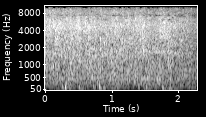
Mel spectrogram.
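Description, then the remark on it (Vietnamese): A big round of applause from a crowd greeting one another at a Vietnamese gathering ahead of Tết: dense, steady clapping that stays loud and even for the whole stretch, with no voices over it. “Một tràng pháo tay thật to để chúng ta chào mừng nhau, thưa anh chị em.”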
